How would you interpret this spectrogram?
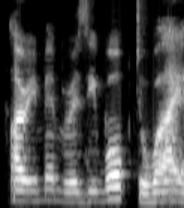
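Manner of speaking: ordinary talk, nothing marked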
